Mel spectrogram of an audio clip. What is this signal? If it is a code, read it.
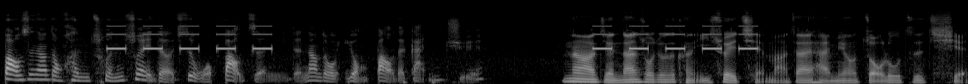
Beep code, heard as a piezo beeper, played twice, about 2050 Hz, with speech in Chinese. 5 short. In AMI BIOS tables: processor failure; in Dell tables: CMOS battery failure.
